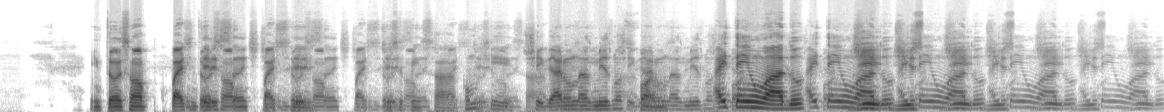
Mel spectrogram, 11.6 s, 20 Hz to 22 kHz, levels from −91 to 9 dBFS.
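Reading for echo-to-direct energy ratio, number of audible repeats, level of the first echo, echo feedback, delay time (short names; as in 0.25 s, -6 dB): -7.5 dB, 4, -8.5 dB, 46%, 0.912 s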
